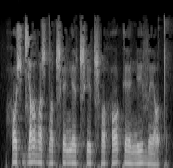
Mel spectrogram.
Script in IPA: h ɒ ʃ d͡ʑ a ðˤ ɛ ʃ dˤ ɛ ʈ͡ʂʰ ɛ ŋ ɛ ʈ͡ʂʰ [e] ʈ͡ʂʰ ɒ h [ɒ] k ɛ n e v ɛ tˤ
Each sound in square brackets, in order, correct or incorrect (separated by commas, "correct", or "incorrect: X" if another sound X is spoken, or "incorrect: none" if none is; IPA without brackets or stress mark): correct, correct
